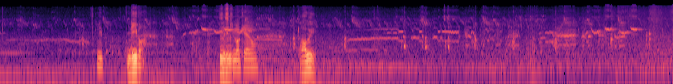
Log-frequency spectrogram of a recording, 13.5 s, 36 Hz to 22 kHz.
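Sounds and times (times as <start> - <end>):
busy outdoor flock murmuring: 0.0 - 8.2
hens clucking and squawking: 0.0 - 13.4
speech: 1.9 - 3.1, 4.4 - 5.3, 6.0 - 6.4.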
